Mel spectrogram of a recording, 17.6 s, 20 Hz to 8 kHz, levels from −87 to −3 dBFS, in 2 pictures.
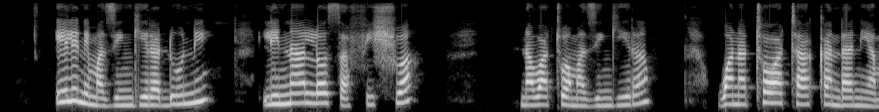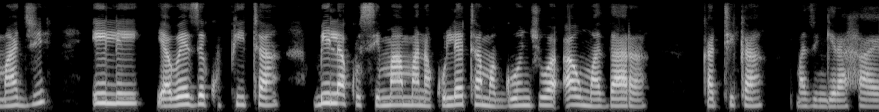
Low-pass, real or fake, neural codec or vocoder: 7.2 kHz; real; none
